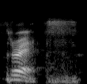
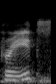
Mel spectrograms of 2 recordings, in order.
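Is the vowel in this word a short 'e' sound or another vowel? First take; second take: short e; another vowel. First: The vowel is a short 'e' sound. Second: The vowel is not a short 'e' sound. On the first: The speaker calls it right. "it's with sound E" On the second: The speaker calls it wrong. "It's not threats"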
